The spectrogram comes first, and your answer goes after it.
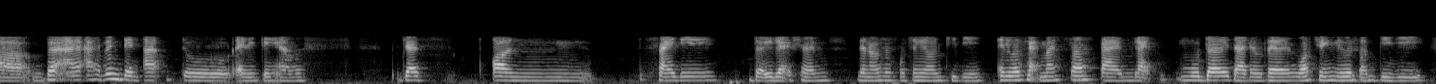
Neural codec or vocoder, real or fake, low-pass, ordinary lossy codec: codec, 32 kHz, 1.9 kbps, SNAC; fake; 3.6 kHz; none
